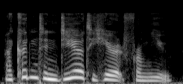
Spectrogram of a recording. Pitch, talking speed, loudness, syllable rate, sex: 230 Hz, 260 wpm, -14 LUFS, 6.1 syllables/s, female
